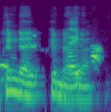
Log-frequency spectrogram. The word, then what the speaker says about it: Koundé: And you also get the young player, I don't know how you say his name, Koundé? Is that how you say it? Koundé, yeah.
